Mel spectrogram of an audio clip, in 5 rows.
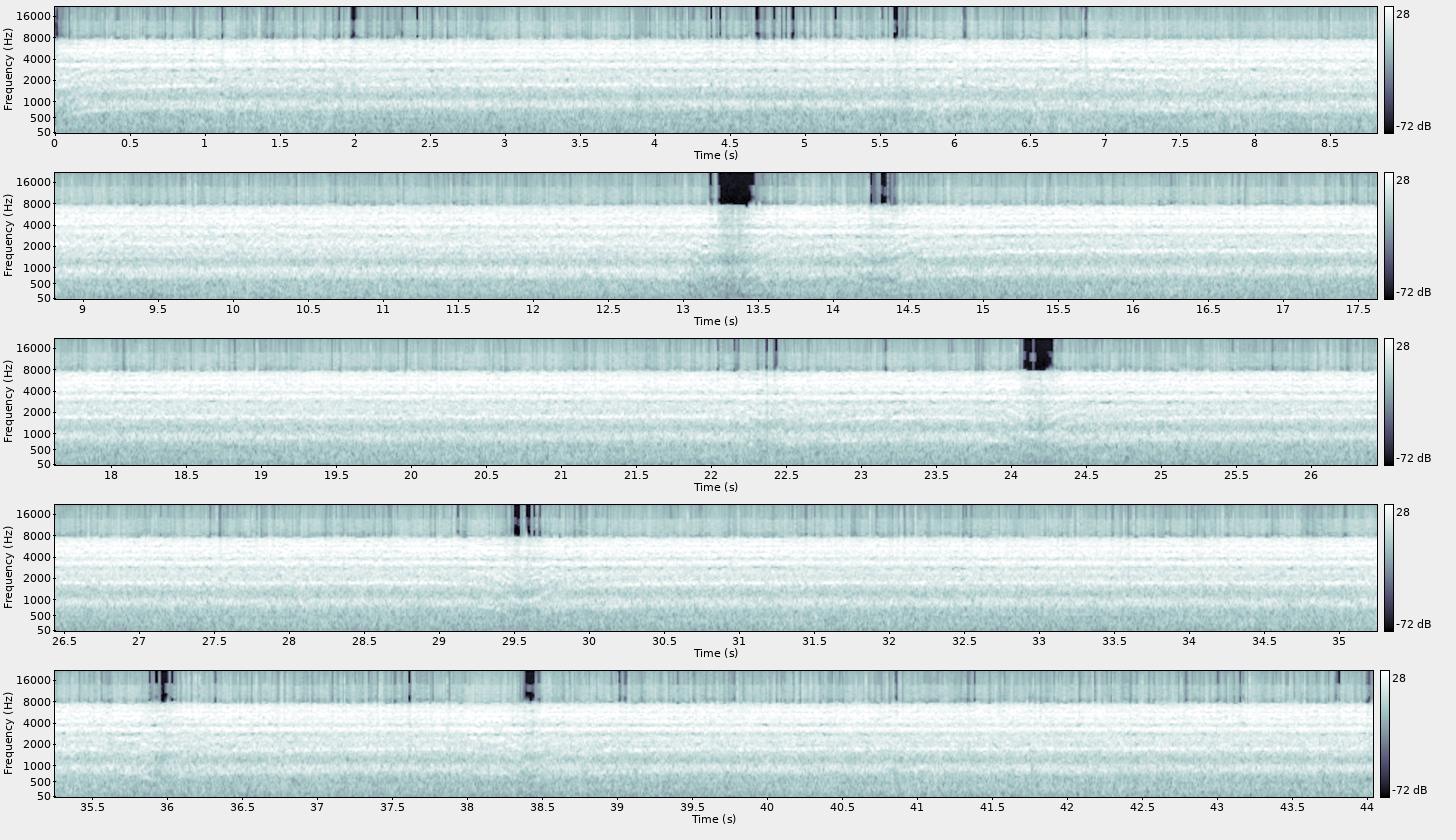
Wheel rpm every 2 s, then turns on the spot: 210, 230, 230, 220, 210, 210, 170, 190, 230, 230, 230, 200, 200, 230, 210, 220, 230, 230, 220, 210, 230, 230.
none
